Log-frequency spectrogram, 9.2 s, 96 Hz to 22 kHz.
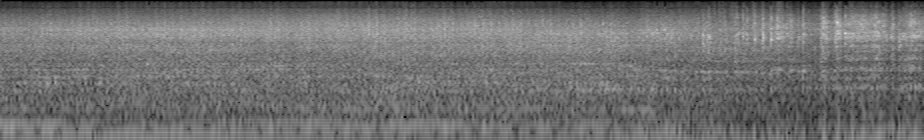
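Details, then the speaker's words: Restored Ferguson TE20 petrol tractor, main jet set 1.5 turns out; runs steady then beat falters and sags as it starves and dies on throttle, fuel only dripping into the bowl through a sediment tube with tiny hole. "No, I reckon at the start of the video I said that thing's not keeping up with it. It's only dripping into that bowl. I don't reckon it's keeping up."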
